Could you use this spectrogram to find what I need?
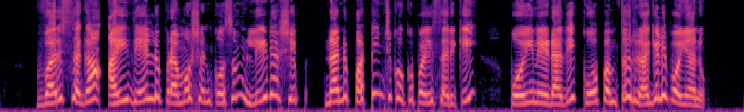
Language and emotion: Telugu, angry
